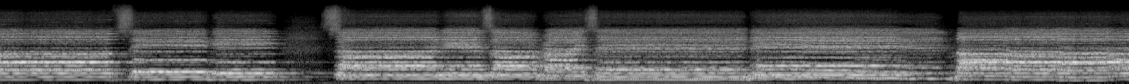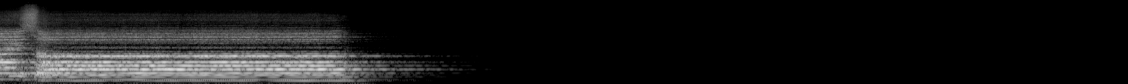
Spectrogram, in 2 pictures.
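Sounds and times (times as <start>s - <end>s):
a cappella singing: 0.0s - 15.7s.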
